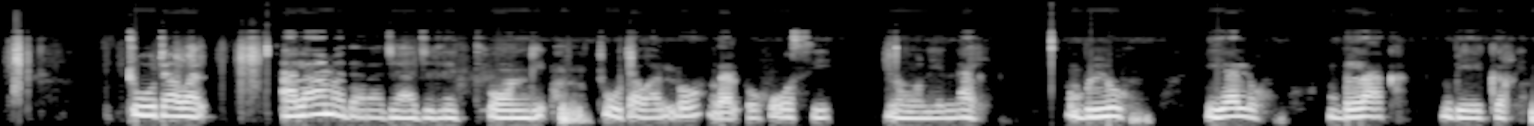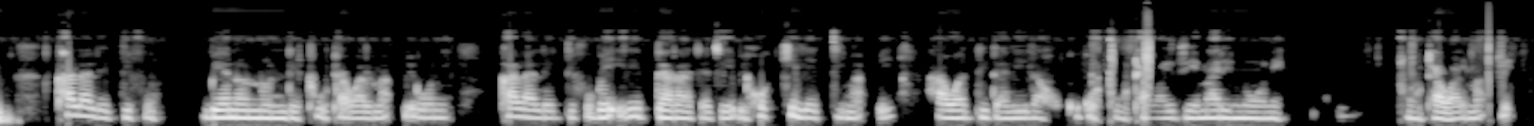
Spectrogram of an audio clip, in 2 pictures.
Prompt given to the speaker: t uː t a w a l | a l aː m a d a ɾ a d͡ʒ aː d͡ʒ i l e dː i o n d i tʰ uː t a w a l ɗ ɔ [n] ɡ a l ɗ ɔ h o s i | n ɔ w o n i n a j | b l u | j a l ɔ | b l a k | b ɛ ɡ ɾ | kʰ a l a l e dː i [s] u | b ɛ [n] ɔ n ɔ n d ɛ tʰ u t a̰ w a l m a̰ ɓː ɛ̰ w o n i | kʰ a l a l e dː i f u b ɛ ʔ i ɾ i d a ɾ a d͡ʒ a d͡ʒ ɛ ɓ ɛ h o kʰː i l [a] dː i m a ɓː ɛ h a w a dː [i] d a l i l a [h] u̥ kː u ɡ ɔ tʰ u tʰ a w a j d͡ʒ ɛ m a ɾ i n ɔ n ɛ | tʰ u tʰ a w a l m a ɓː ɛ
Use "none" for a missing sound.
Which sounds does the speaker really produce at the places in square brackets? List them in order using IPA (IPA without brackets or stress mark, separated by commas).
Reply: ŋ, f, n, e, i, h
